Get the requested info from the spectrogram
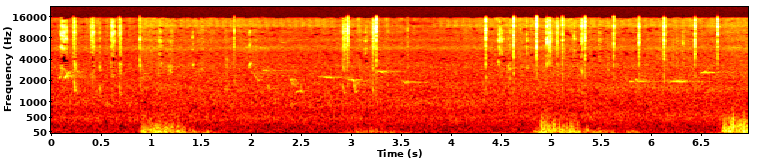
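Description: New Zealand fantail giving a scatter of short, high, squeaky chirps and ticks. Three low thumps about a second in, about five seconds in and near the end are the loudest sounds.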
